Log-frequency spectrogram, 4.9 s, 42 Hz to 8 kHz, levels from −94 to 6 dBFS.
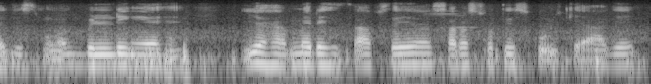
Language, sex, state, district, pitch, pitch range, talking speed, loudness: Hindi, male, Gujarat, Valsad, 140 Hz, 135-145 Hz, 160 wpm, -18 LUFS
